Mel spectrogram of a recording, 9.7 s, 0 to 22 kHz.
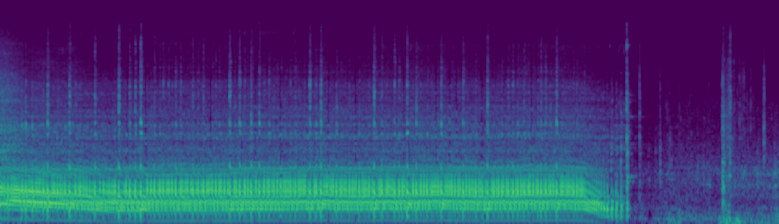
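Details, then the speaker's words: Modded Husqvarna 395XP chainsaw (Psy-Ko S zip kit plus torque tweak, only a couple heat cycles) cutting standing dead Ponderosa pine: high steady howl in the cut but flat and stuttery with occasional misses, then drops off, barely runs; carburettor too rich, missing under load. "i was pulling for about all i was worth coming up with that saw you can see as i came out of the cut it was a lot of pressure coming up i'm going with multiple seconds faster going up and down um and the thing barely runs"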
